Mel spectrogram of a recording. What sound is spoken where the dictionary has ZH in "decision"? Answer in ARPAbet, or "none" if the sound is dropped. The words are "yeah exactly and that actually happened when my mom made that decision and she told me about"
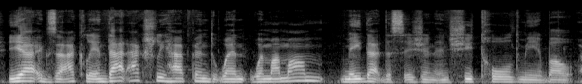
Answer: ZH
